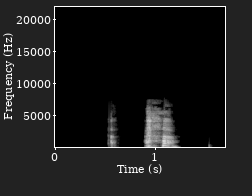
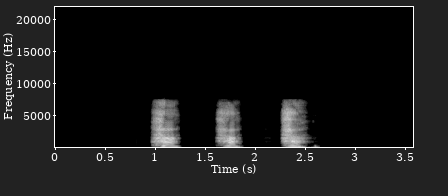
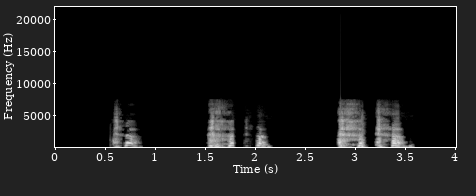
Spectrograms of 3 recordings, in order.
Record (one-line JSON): {"cough_length": "1.7 s", "cough_amplitude": 27872, "cough_signal_mean_std_ratio": 0.26, "exhalation_length": "3.6 s", "exhalation_amplitude": 28337, "exhalation_signal_mean_std_ratio": 0.31, "three_cough_length": "4.0 s", "three_cough_amplitude": 32767, "three_cough_signal_mean_std_ratio": 0.34, "survey_phase": "beta (2021-08-13 to 2022-03-07)", "age": "18-44", "gender": "Female", "wearing_mask": "No", "symptom_none": true, "smoker_status": "Never smoked", "respiratory_condition_asthma": false, "respiratory_condition_other": false, "recruitment_source": "REACT", "submission_delay": "1 day", "covid_test_result": "Negative", "covid_test_method": "RT-qPCR", "influenza_a_test_result": "Negative", "influenza_b_test_result": "Negative"}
